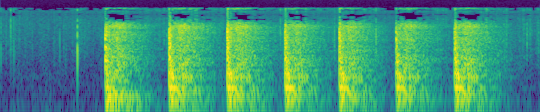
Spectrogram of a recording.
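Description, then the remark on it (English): Seven loud, evenly spaced knocks on the starboard side of a boat's newly painted hull in the dark, each blow a hollow, resonant thud that quickly fades before the next, in a steady rhythm with no voices. “That's my new paintwork you're knocking about.”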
